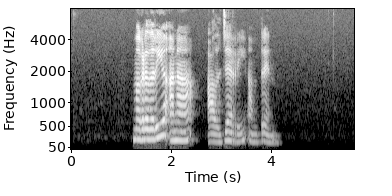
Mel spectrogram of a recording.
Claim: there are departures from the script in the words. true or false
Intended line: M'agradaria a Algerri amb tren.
true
